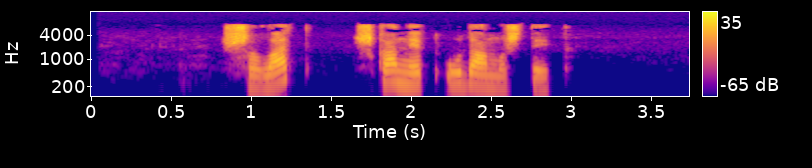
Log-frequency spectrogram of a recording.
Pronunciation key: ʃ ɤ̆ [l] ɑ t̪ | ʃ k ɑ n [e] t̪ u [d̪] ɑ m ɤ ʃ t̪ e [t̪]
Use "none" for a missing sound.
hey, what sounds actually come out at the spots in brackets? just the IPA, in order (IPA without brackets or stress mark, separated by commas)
l, e, d̪, t̪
